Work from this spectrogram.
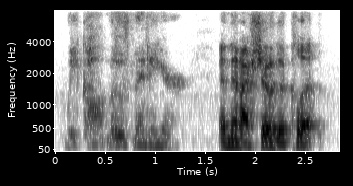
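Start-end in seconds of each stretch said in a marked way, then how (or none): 0.1-1.2 very soft, barely audible, hushed stage half-whisper. Retelling walking up to a spot in his film, half-whispering. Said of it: "I'm whispering".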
